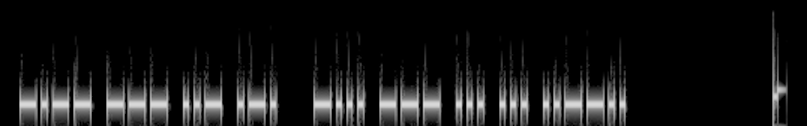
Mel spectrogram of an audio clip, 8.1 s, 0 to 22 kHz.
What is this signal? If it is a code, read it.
Morse code, heard as a keyed tone, about 22 wpm, 700 Hz. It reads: YOUR BOSS?
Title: Sentences from Top 1000 Words - Review Part 4 - 22wpm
